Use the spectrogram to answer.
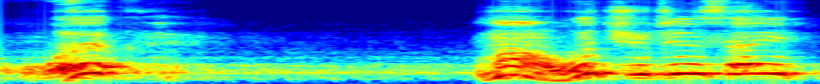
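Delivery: high-pitched, stunned questioning; shocked disbelief. Retold or imitated. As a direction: imitate a stunned son demanding an explanation. Shocked son overhears mother's remark.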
